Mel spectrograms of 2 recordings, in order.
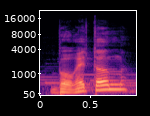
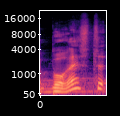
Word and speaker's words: Borest: boretton Villa beau recom boréum boray et enfin le Boré d'aujourd'hui pour ce qui est de la prononciation si vous disiez comme moi borrest et bien comme moi vous avez tout faux Boré est un des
